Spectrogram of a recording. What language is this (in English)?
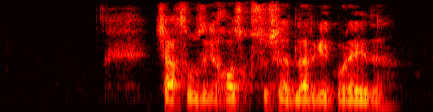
Uzbek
